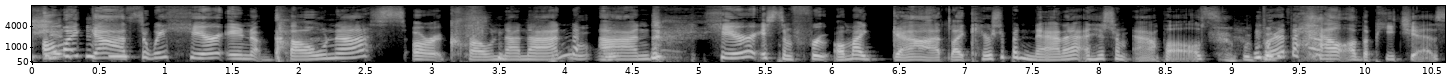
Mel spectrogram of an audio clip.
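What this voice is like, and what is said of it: Put-on American accent. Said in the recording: “I'll do it in an American accent when there's a bunch of tourists around”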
